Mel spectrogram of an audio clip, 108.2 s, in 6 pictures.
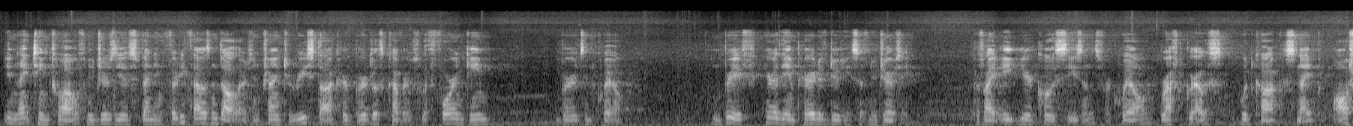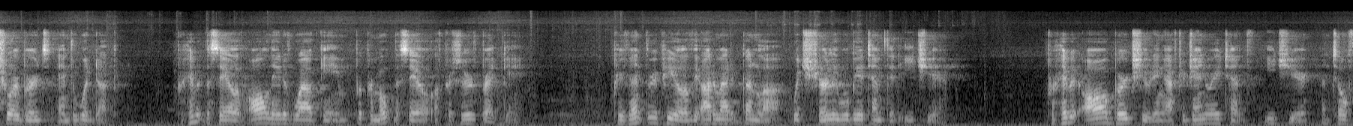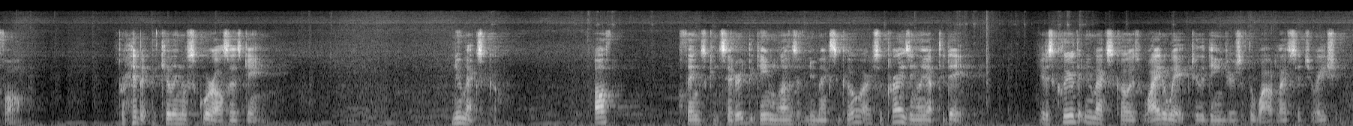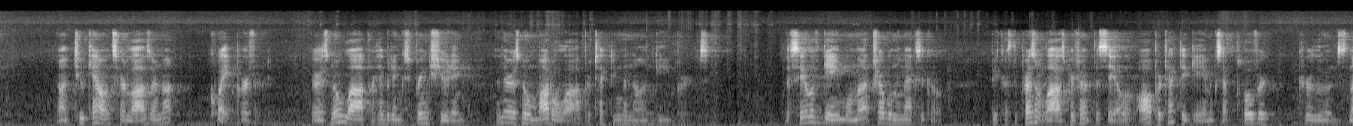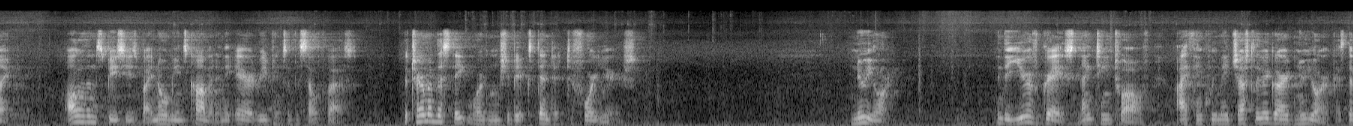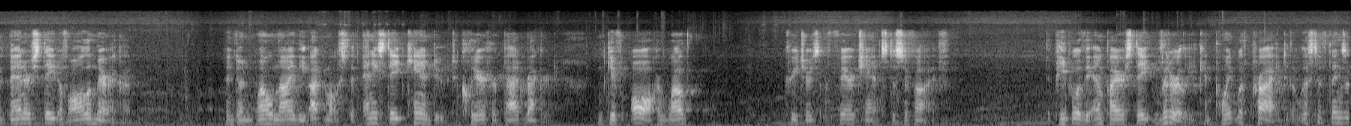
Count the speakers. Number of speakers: one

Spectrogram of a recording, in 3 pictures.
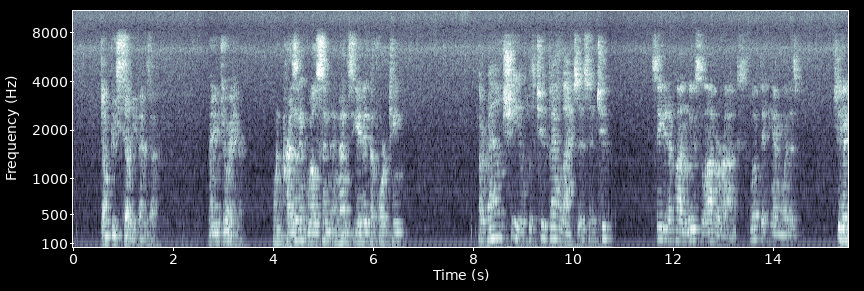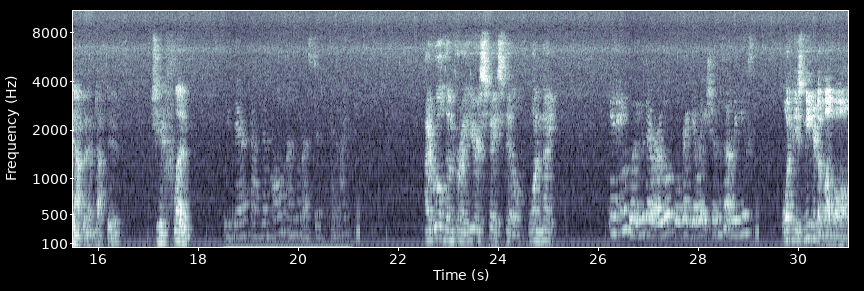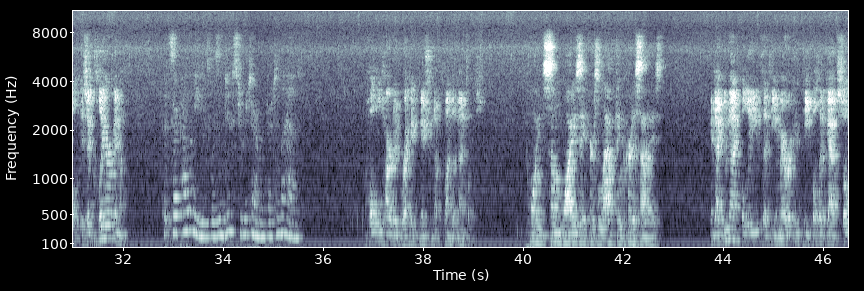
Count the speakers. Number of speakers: ten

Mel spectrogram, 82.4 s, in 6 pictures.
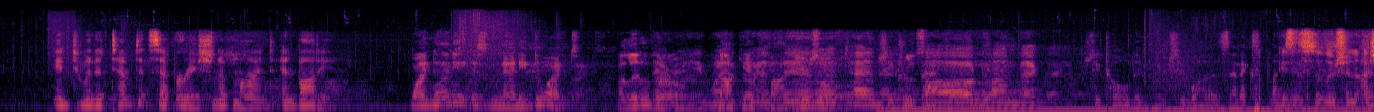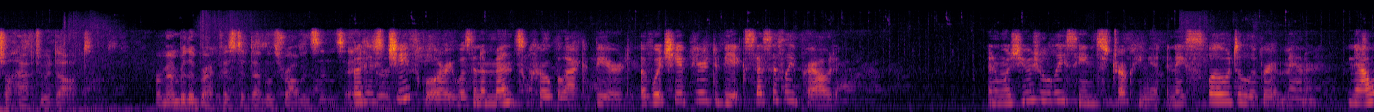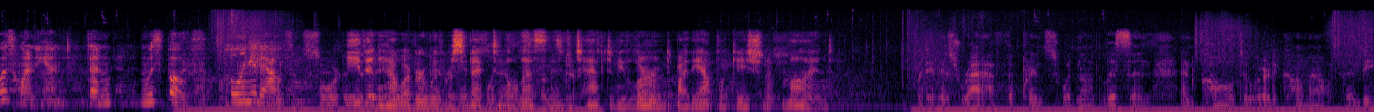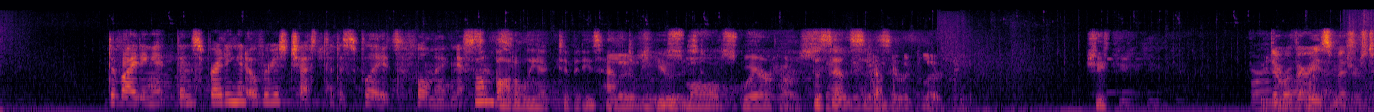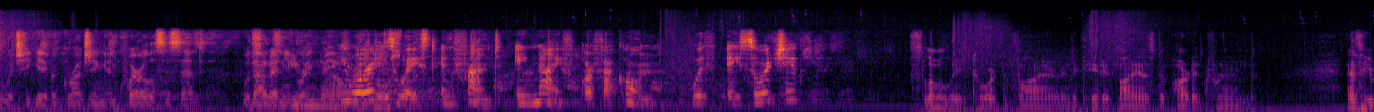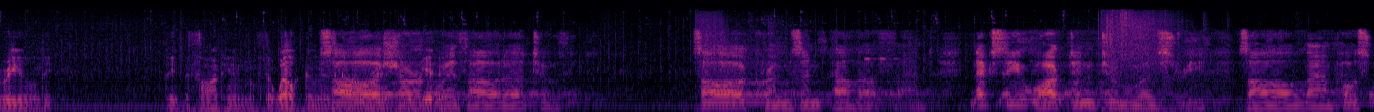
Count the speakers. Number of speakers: six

